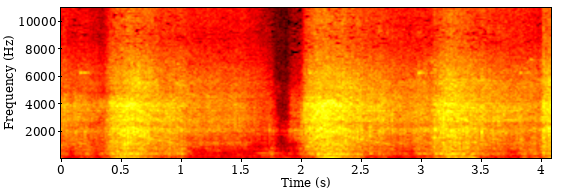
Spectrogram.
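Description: Handheld electric drill with an 8 mm bit boring at an angle into the top of a small combination safe, aimed toward the combination wheel. It runs in two long spells, dipping briefly a little before two seconds in, then running again.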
